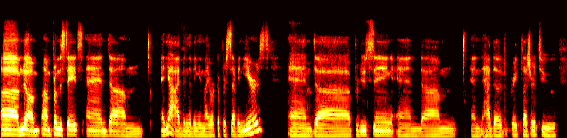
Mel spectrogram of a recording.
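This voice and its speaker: Fairly even intonation marks this man's medium-pitched speech in a New Jersey accent. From New Jersey, US. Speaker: documentary filmmaker. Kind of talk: film Q&A.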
